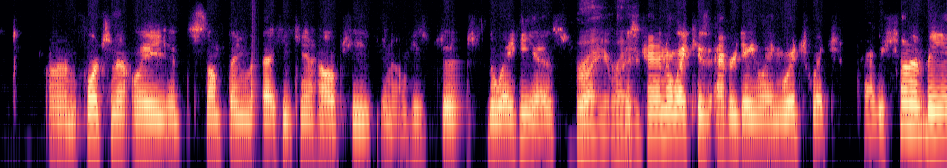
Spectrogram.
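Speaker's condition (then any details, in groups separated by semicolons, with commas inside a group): No condition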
